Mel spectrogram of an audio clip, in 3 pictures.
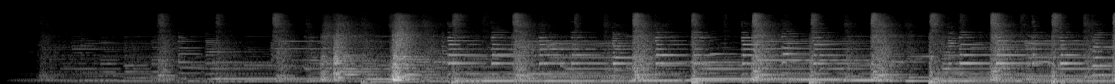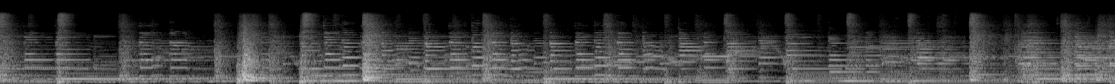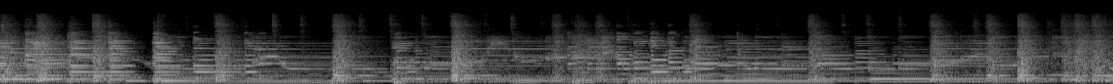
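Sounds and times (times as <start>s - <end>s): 
tambour drum: 0.4s - 33.4s.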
